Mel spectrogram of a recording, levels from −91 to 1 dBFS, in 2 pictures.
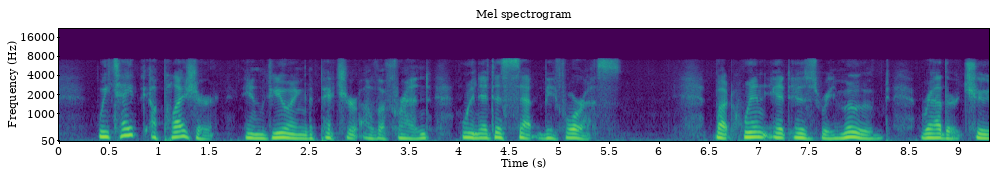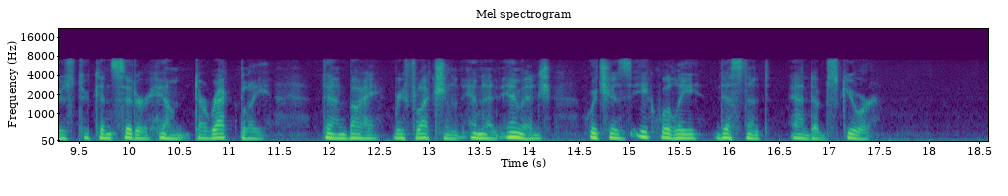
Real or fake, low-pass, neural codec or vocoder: fake; 7.2 kHz; codec, 16 kHz, 2 kbps, FunCodec, trained on Chinese and English, 25 frames a second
